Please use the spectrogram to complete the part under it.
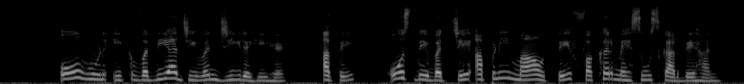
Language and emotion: Punjabi, neutral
